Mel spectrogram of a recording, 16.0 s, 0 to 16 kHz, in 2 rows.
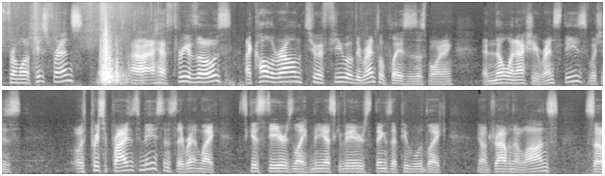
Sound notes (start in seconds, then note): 1.2 thudding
